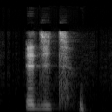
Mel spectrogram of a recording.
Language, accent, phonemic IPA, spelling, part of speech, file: French, France, /e.dit/, Édith, proper noun, LL-Q150 (fra)-Édith.wav
- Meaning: a female given name, equivalent to English Edith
